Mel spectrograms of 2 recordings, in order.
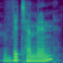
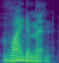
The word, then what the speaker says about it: vitamin: there at the beginning vitamin and a very strong t sound vitamin in american english the i at the beginning would be pronounced like an i so vitamin and the t would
